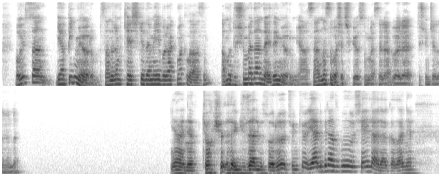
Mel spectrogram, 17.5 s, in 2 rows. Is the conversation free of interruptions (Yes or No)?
Yes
